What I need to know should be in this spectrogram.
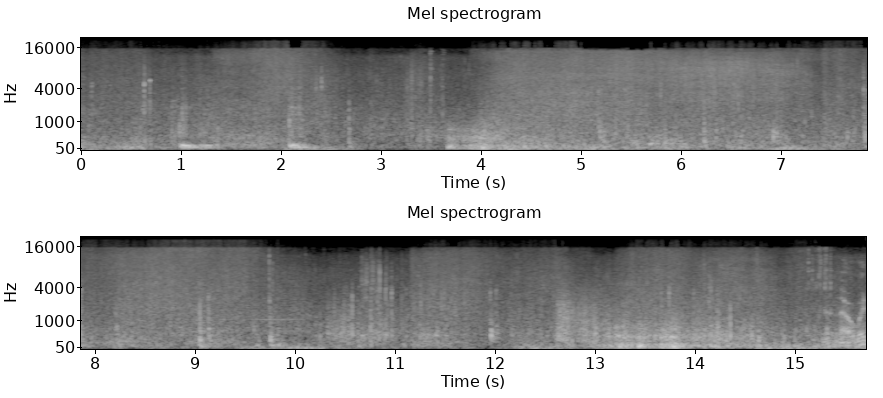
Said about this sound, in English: And there would be a storm.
